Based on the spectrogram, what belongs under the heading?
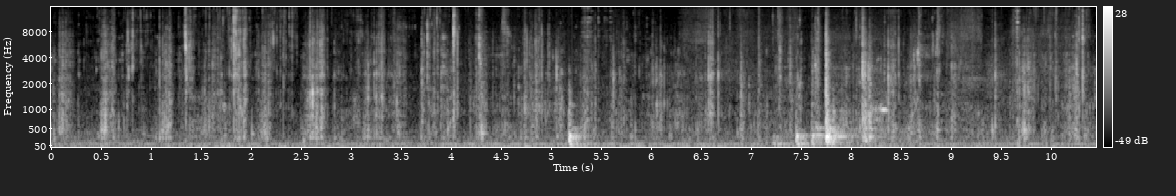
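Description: Close-miked eating of crispy roast suckling pig: many quick, sharp crunches and crackles of chewing. A louder low thump comes about three-quarters of the way in.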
